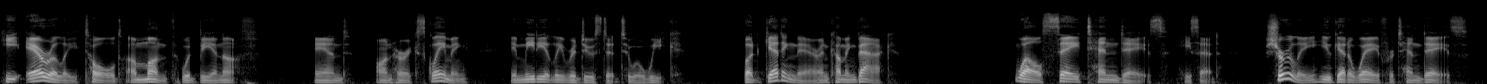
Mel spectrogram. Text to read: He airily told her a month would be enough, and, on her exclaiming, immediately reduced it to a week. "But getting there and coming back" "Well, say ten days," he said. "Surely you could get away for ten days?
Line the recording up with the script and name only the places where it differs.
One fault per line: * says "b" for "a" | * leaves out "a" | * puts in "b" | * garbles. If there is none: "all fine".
* leaves out "her"
* leaves out "could"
